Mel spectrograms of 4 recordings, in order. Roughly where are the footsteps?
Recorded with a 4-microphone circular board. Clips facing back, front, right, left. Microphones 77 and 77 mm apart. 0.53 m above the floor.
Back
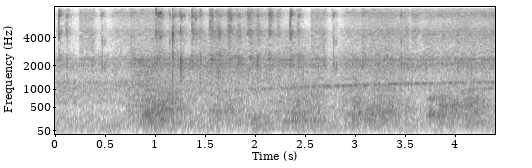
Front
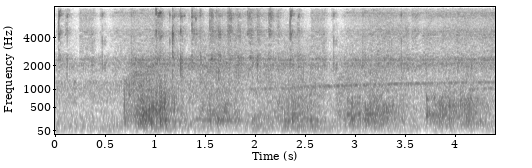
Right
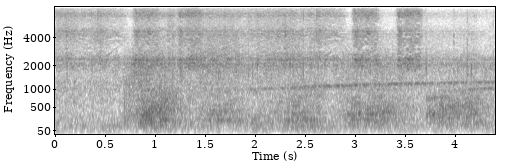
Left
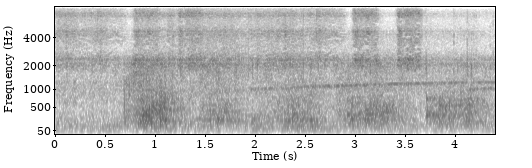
Ahead.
